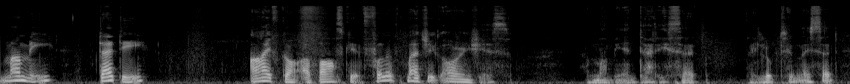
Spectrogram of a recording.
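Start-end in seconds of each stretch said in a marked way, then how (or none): 0.0-5.1 put-on high, loud, eager child calling out to her parents; excited child calling. Amelia calls her parents, bursting with excitement. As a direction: call out like an excited little girl.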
